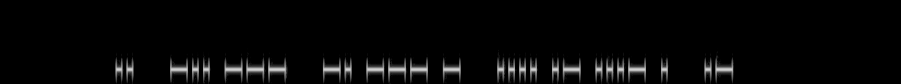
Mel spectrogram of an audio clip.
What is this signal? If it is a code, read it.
Morse code, heard as a keyed tone, about 22 wpm, 700 Hz. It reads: I DO NOT HAVE A
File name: practice / 22wpm / Build A Phrase - 5-Word Phrases - 22wpm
